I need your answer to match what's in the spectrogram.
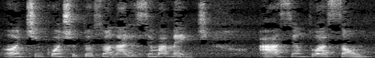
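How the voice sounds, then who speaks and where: With a Brazilian Portuguese accent, a woman gives an online grammar lesson, walking through each step and frequently checking in with her students. Her voice is mid-range, and there's a slight hiss or hum in the recording.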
